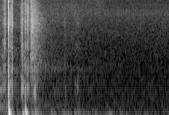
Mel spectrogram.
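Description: Two quick knocks about a quarter second apart right at the start, then near silence.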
